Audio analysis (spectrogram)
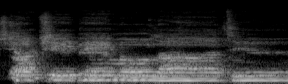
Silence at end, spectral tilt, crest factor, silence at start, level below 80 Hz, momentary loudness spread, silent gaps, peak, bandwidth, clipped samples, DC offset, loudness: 0 s; -7 dB/octave; 14 dB; 0 s; -56 dBFS; 4 LU; none; -8 dBFS; 13 kHz; under 0.1%; under 0.1%; -23 LUFS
